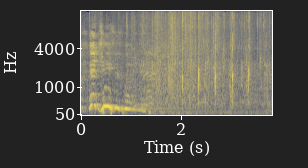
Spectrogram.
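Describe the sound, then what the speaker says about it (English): A church congregation claps along during a preaching service. A voice rings out first, then a scattered burst of handclaps follows, with some crowd murmur beneath it. "Give Him a hand clap in Jesus' name."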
